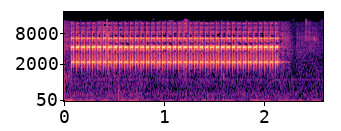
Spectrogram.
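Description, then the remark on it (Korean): A telephone rings on an outgoing call to a former elementary school teacher: one fast, buzzing electronic trill of high-pitched tones lasts about two seconds, then cuts off into quiet. No one speaks. “그리고 선생님의 전화번호를 받자마자 전화를 걸었죠.”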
